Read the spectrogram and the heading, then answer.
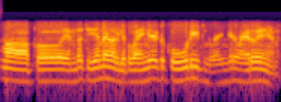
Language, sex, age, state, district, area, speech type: Malayalam, male, 18-30, Kerala, Kozhikode, urban, conversation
